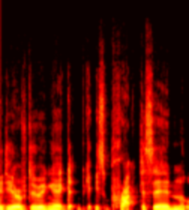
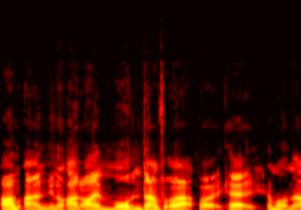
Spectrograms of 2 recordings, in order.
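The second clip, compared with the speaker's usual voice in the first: tired, worn-out, unexcited, unenthusiastic talk; 7 semitones lower, 4 dB quieter than usual. Podcast host near two a.m. offers to help, sounding tired and unenthusiastic. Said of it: "I don't sound very enthusiastic".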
